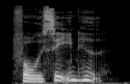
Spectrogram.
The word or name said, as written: forudseenhed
